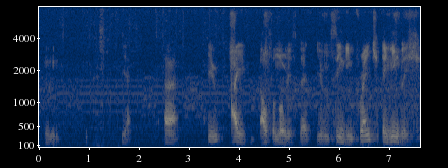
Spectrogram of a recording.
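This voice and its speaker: With music in the background, a man with a very deep, low pitch speaks at a very slow pace, using ordinary pitch variation and long, frequent pauses. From Brazil, Rio de Janeiro. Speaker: interviewer. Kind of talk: interview.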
